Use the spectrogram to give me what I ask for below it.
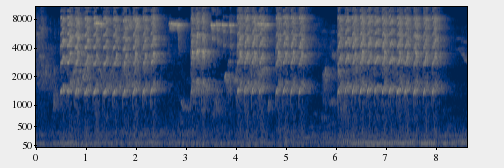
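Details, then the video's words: Lorikeet calling continuously, recorded for use as a tutor for songbirds: raspy, rapidly ticking bursts run almost without pause, broken by brief breaks, with a few short squeaky notes among them. "BURUNG NURI PERKICI GACOR"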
